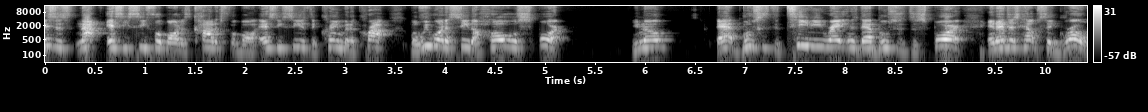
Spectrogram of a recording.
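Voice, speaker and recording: A man's raised, projected voice with an American accent, extremely high in pitch, bright and sharp in tone, with big swings in loudness. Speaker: sports picks youtuber. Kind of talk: casual sports talk monologue. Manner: fast; animated.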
